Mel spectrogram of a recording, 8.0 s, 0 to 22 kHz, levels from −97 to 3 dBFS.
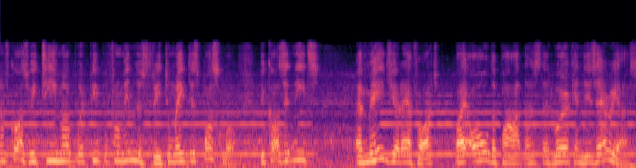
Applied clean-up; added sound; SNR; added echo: none; Wind instrument, woodwind instrument; 11 dB; reverberation time 0.4 s.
